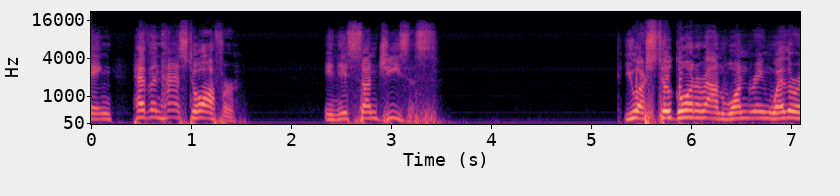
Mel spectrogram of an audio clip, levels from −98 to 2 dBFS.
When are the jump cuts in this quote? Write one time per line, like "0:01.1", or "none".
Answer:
0:05.3

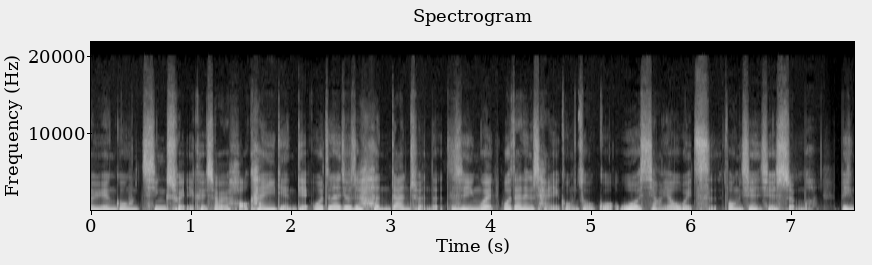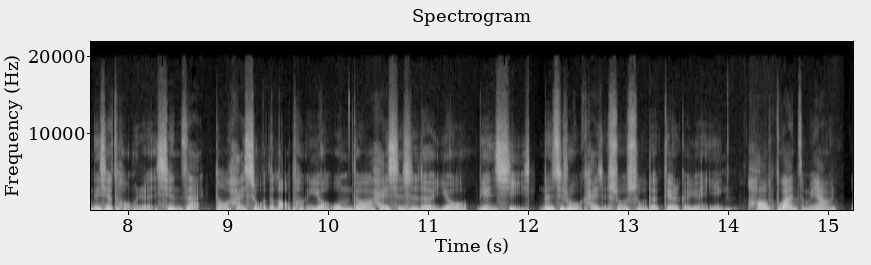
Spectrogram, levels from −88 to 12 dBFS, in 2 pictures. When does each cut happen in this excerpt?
none

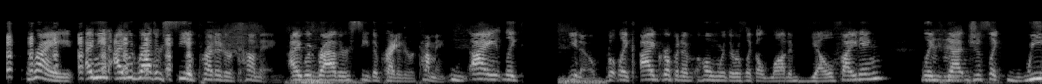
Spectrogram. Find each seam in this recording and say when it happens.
0:06.1

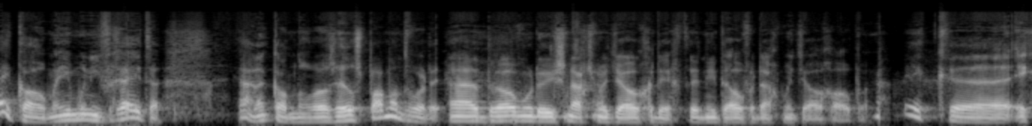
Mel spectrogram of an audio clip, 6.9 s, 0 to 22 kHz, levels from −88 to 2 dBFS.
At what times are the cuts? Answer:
0:01.4
0:03.0
0:05.9

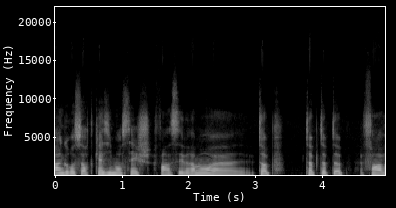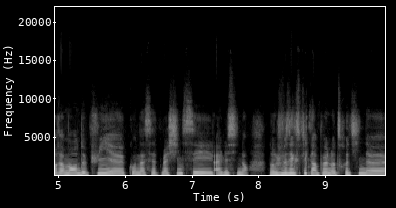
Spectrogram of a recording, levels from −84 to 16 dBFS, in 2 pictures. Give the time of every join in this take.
0:03.0
0:04.6
0:07.3

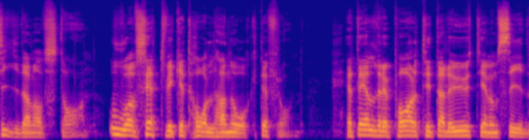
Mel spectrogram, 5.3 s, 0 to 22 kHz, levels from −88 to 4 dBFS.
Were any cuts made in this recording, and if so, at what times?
0:03.3

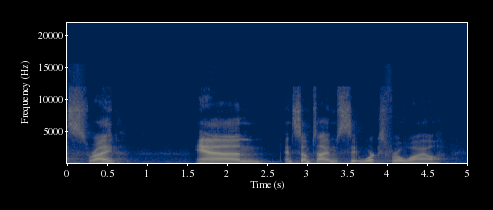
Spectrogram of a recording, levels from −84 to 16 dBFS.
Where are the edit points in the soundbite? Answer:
0:01.5

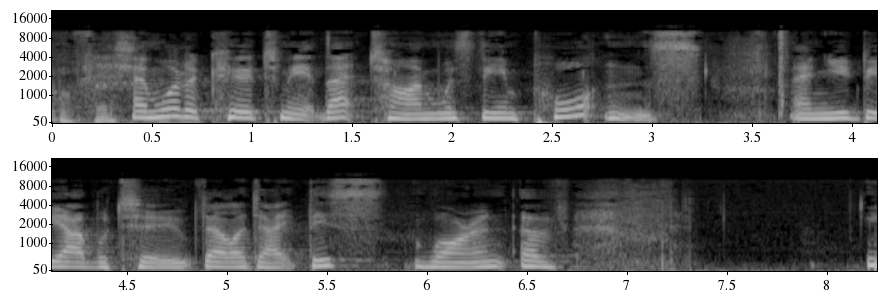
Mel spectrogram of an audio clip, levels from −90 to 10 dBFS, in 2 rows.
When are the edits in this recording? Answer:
0:04.8

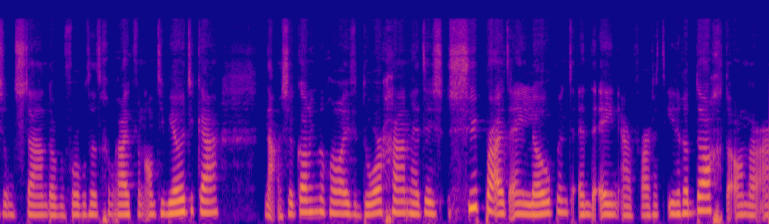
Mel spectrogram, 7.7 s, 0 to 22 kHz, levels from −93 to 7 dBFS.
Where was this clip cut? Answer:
none

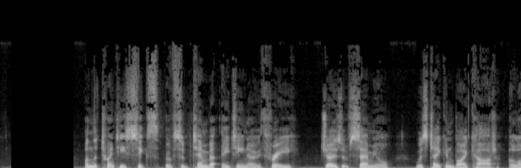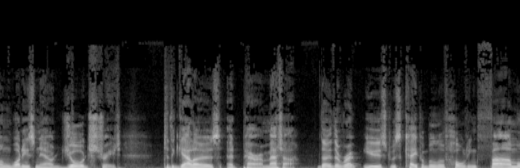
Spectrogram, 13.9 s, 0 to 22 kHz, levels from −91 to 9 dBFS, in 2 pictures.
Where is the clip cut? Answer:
0:11.0

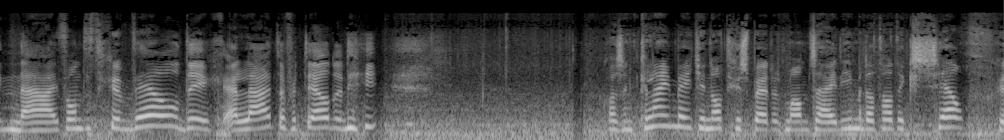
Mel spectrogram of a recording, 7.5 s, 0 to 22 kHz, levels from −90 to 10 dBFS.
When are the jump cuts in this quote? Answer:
0:04.3

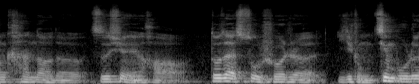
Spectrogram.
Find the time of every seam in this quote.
0:02.0

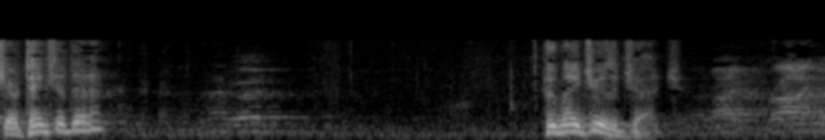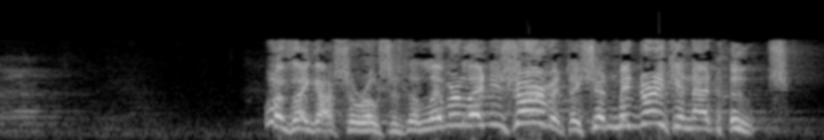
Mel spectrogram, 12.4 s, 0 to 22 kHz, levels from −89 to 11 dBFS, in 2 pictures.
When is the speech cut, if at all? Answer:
none

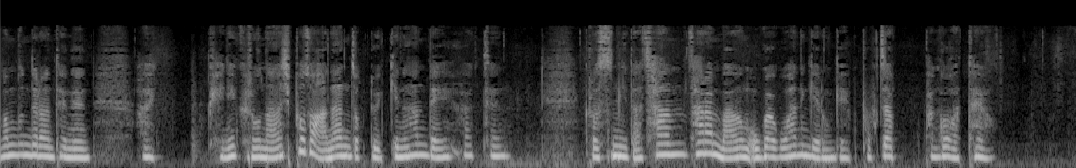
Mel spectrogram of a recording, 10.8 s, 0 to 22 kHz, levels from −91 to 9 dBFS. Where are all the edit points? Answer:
0:02.0
0:08.6

